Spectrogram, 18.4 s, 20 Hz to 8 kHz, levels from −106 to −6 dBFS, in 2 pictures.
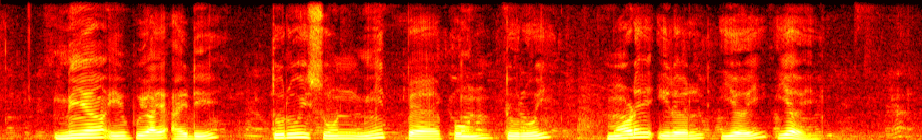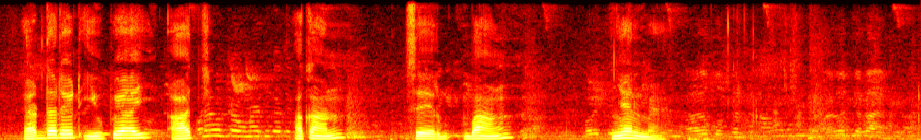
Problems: continuous background conversations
